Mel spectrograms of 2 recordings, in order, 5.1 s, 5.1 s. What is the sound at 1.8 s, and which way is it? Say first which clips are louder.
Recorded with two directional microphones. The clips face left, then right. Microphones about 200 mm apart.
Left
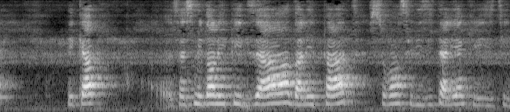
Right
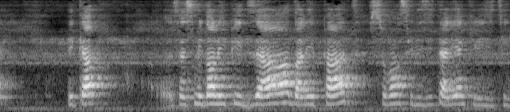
A woman's voice: even; 25° left (ahead or behind).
